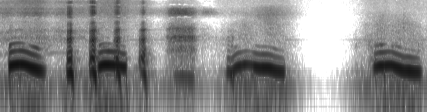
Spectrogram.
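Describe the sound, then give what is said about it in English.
A person imitates an owl for the Rice Owls team, giving a quick run of loud hooting calls, a short breathy noise, then two more drawn-out hoots separated by pauses. “Woo, woo, or something. They're the Owls, right?”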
